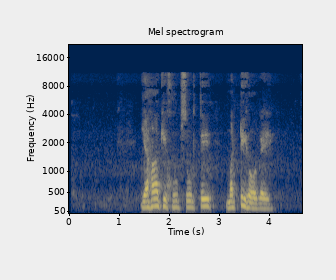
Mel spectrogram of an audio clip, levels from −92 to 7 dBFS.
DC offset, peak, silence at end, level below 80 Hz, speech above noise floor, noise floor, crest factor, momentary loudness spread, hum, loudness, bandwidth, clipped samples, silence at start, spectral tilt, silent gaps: under 0.1%; -2 dBFS; 0.6 s; -64 dBFS; 42 dB; -61 dBFS; 18 dB; 9 LU; none; -20 LUFS; 11.5 kHz; under 0.1%; 1.45 s; -6.5 dB/octave; none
